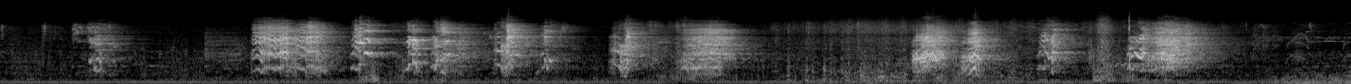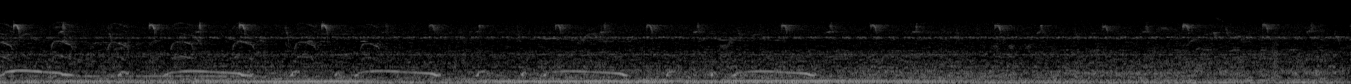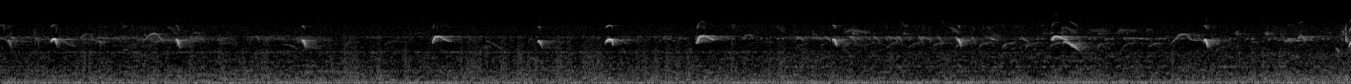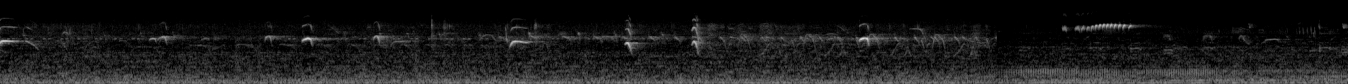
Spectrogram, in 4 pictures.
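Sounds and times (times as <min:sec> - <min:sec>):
sharp songbird calls: 0:02.1 - 0:30.3, 0:34.0 - 0:50.5, 0:51.2 - 0:52.0
pigeon cooing: 0:13.0 - 0:21.8.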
